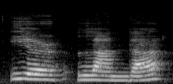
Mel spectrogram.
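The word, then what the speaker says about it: Irlanda: pause in that list i think perhaps the only one that's difficult to pronounce is ireland it's ear lander and the only one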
